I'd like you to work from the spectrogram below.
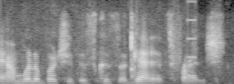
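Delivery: ordinary talk, nothing marked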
